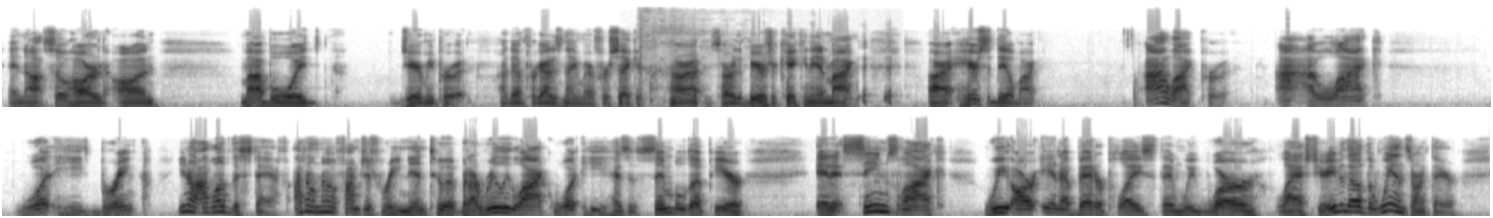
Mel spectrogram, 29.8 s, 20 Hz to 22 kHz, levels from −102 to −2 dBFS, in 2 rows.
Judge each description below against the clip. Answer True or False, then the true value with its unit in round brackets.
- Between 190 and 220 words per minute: False (175 wpm)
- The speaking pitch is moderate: False (120 Hz)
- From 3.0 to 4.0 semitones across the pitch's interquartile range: False (4.4 semitones)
